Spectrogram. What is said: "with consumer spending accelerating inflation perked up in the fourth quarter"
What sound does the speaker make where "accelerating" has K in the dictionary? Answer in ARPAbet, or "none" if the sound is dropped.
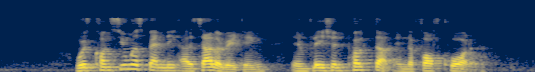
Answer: none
